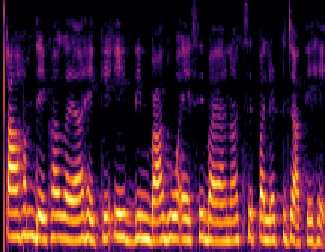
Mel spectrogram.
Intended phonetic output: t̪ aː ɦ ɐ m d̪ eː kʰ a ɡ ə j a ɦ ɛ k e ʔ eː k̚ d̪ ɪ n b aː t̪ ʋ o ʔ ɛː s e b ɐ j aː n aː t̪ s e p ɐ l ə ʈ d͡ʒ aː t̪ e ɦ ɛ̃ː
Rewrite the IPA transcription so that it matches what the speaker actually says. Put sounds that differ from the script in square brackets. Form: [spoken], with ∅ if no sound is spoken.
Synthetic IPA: t̪ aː ɦ ɐ m d̪ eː kʰ a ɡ [ɐ] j a ɦ ɛ k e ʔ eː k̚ d̪ ɪ n b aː [d̪] ʋ o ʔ ɛː s e b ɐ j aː n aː t̪ s e p ɐ l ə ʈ d͡ʒ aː t̪ e ɦ ɛ̃ː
